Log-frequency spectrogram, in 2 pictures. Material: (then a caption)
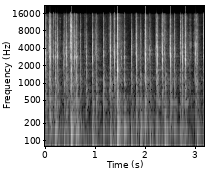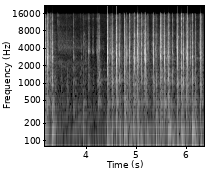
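Plastic. Fingertips type quickly on a 1980s vintage computer keyboard with cream plastic keycaps, producing a dense run of bright, sharp plastic clacks with a low thump under each press. The typing pauses briefly about halfway through, then resumes at the same brisk pace.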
